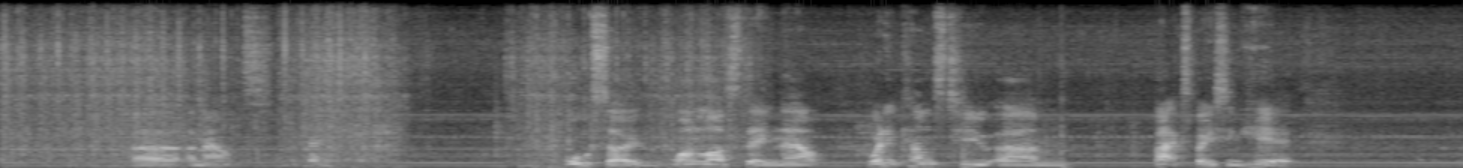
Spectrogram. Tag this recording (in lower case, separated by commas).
speech, sewing machine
